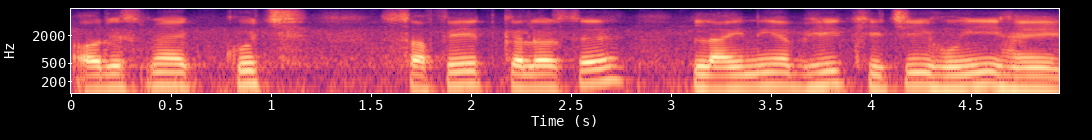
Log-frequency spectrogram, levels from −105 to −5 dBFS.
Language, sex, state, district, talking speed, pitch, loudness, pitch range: Hindi, male, Uttar Pradesh, Lucknow, 135 wpm, 155 Hz, -16 LUFS, 145-165 Hz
